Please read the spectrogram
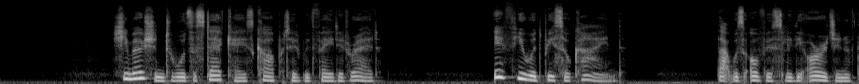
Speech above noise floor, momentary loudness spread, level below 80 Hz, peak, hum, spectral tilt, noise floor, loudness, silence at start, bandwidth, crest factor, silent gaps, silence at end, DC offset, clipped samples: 32 dB; 13 LU; -54 dBFS; -6 dBFS; none; -5 dB/octave; -54 dBFS; -23 LUFS; 1.15 s; 18 kHz; 18 dB; none; 0.05 s; under 0.1%; under 0.1%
